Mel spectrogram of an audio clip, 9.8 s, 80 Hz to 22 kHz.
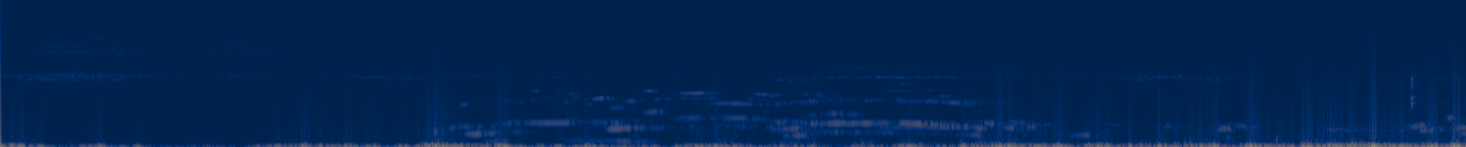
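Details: Red deer roaring during the rut (berrea) in the Sierra de Andújar at 5 pm on 10 September 2024: a low, hoarse, drawn-out bellow with layered tones swells midway, over steady high insect-like buzzing and rumbling low background noise.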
